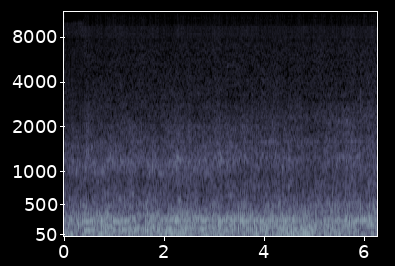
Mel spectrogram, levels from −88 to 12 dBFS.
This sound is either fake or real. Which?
fake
